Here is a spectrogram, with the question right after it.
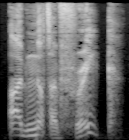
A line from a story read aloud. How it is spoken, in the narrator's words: the hook-handed man snarled impatiently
